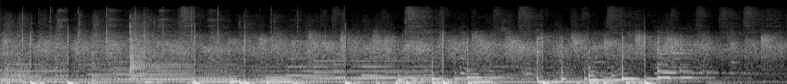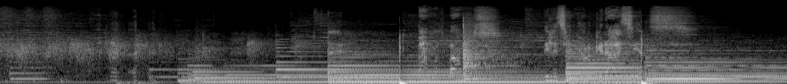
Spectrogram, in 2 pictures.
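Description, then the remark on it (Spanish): A crowd at a church worship celebration claps steadily for God in a dense, crackling wash of applause, mixed with sustained keyboard chords that carry on after the clapping thins out. “Vamos, yo creo que ese aplauso puede ser mucho más grande para él, ¿no le parece?”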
